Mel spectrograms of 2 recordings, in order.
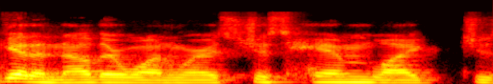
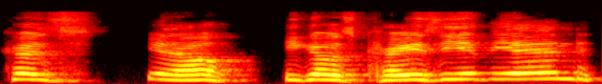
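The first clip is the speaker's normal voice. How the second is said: imitating Sean; 9 semitones higher than usual. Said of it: "And he said".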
